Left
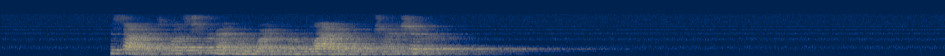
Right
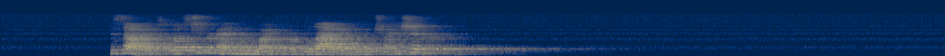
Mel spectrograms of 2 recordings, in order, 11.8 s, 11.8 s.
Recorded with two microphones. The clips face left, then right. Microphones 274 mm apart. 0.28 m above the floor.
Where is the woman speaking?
10° right (ahead or behind), 2 m.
